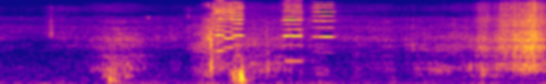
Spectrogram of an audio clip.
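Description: A radio controller beeps a few short tones.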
